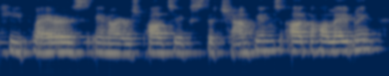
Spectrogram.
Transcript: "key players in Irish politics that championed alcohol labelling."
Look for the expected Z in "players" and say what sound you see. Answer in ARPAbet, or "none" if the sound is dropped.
Z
